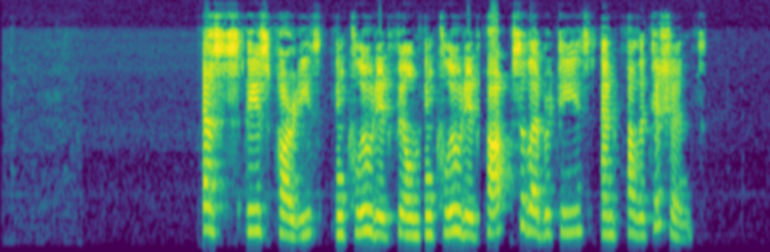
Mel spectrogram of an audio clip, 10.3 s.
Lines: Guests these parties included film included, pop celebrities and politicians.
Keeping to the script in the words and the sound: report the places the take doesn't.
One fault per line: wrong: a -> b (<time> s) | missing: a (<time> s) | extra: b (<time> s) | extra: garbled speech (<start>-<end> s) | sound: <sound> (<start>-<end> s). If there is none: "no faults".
no faults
